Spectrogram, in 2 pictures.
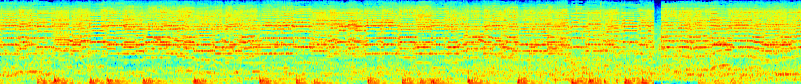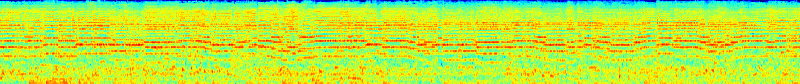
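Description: Breton biniou braz (three-drone bagpipe) playing a traditional tune together with a second woodwind, the melody running over the pipes' steady drone.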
